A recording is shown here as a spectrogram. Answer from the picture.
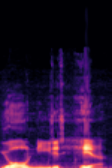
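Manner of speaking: loud, slow grumble; stern, drawn-out grumble; grumbling. A narrator's reading. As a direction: grumble it out heavily and slowly. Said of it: "grumbled Henry".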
